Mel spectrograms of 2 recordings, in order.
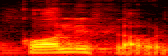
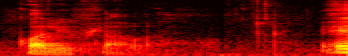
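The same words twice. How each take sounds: First: कॉलीफ्लावर opened with a long aw. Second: कॉलीफ्लावर with a short first o. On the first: Teacher summing up the mistake, long o in कॉलीफ्लावर. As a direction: lengthen the first vowel of कॉलीफ्लावर. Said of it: "नहीं कहें". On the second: Teacher summing up the correct word, short o in कॉलीफ्लावर. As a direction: clip only the first vowel of कॉलीफ्लावर. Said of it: "एयू का उच्चारण छोटा होता है". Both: Shown as a demonstration.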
